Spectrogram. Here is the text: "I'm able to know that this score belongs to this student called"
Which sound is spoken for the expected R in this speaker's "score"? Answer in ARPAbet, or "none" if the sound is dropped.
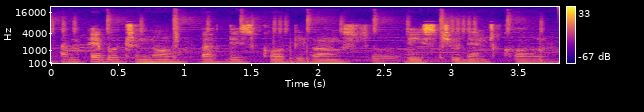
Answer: L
